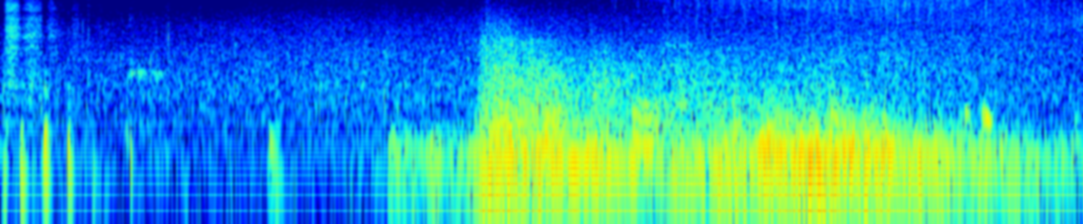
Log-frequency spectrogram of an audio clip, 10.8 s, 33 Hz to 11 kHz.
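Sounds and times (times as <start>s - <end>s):
steady rain: 0.0s - 10.8s
deep rumble of thunder: 3.9s - 10.8s.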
